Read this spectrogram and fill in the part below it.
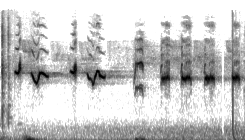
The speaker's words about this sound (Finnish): Et mulla on tässä, mä löysin YouTubesta siis, YouTubinkin on, on laulurastaan niin kuin tuotoksia no niin. on, on lisätty.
